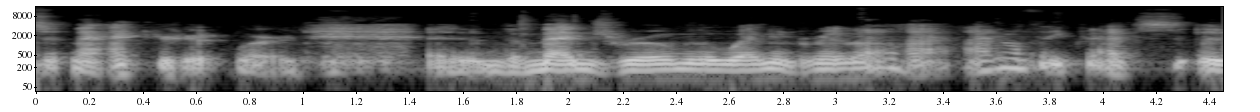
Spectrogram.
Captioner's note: chuckles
